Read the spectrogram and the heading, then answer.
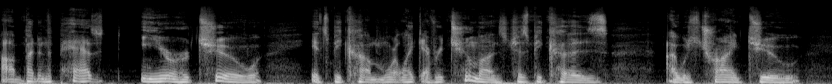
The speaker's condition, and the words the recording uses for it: Spasmodic dysphonia. Spasmodic dysphonia is a condition where the vocal cords don't come together properly, and then it just creates a host of problems with a voice.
